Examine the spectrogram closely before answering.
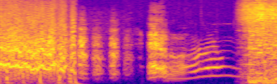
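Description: A dog pants in quick, rhythmic breaths, then lets out a drawn-out, whining bark before a burst of noise cuts in.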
